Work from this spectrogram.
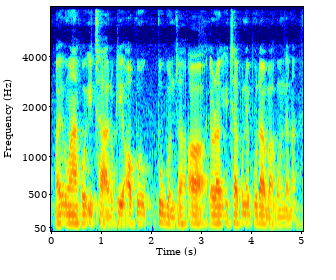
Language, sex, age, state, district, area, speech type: Nepali, male, 18-30, West Bengal, Darjeeling, rural, spontaneous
